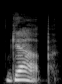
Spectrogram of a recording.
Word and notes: gaap: American English

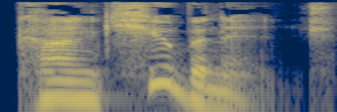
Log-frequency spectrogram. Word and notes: concubinage: British English

